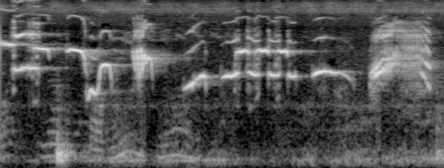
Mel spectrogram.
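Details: Oriental magpie-robin singing with tail spread, said to stimulate other magpie-robins to sing: loud varied whistles, a long sliding whistled phrase, sharper squeaky notes and a harsh burst near the end.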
